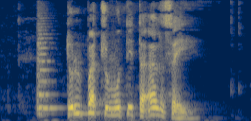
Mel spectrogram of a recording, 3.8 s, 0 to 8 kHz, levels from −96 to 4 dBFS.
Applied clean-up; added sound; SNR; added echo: classical method WPE with log-MMSE.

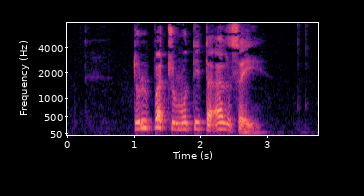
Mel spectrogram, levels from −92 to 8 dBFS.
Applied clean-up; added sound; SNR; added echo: none; none; none; none.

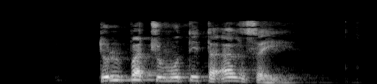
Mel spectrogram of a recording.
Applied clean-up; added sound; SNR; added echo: neural mask model DeepFilterNet 3.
